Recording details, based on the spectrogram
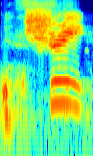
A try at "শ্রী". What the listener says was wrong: আমরা বাংলায় যেমন বলি না সদা সত্য কথা বলবে, তো এখানে স এর উচ্চারণটা যেমন হচ্ছে সংস্কৃত তালব্যস্যর উচ্চারণটা ঠিক তেমন। আগে শ্রী চলে এসেছিল, শ্রী বললে হবে না, শ্রী হতো যদি দন্তস্ব থাকতো।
